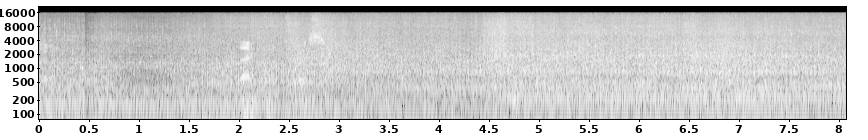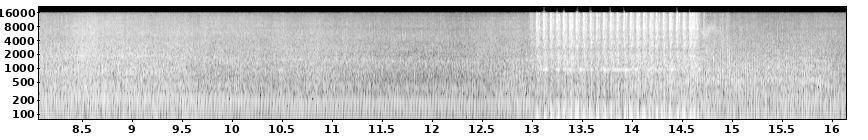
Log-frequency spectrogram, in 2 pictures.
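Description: An engine drones steadily throughout.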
